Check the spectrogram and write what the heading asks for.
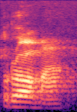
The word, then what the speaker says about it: Roma: So growing up, I would say Roma, Roma. Now we would say Roma. Do you hear that difference? Rana. Rana. Frog means frog. Rana. We're doing that quick flip of the tongue to pronounce the R.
